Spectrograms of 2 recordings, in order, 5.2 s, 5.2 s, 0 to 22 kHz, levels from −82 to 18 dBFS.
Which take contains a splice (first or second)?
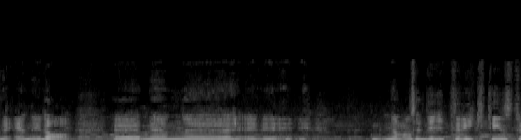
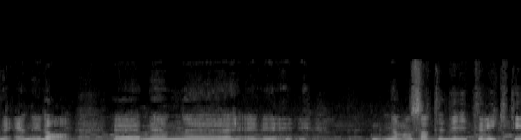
first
